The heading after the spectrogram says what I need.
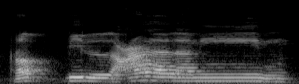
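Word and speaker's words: رب العالمين: Lalu yang kedua, kesalahan yang kedua adalah di ain. Ain jadi alif ya, dibaca alif ainnya. Al-alamin dibaca al-alamin. Nah, itu salah. Rabbil alamin.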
